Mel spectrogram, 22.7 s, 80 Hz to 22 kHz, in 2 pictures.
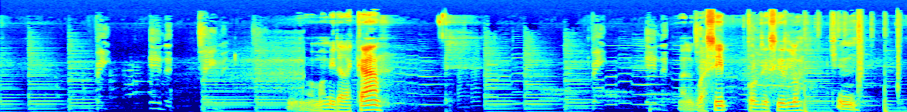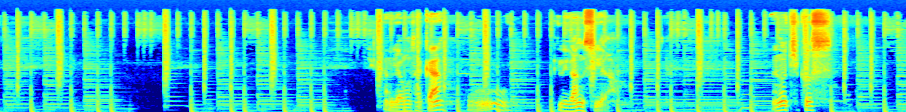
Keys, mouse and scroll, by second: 1.4 click, 2.2-3.7 middle drag, 4.4-7.6 drag, 7.9-8.4 scroll down 1, 8.4-8.8 middle drag, 9.5-10.2 shift+middle drag, 10.4-10.8 scroll down 1, 10.8-11.6 middle drag, 12.4-14.9 drag, 15.7-22.1 middle drag.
